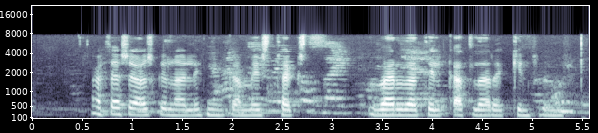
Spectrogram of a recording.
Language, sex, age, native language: Icelandic, female, 30-39, Icelandic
